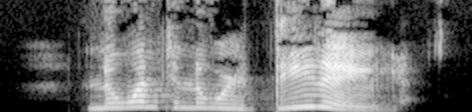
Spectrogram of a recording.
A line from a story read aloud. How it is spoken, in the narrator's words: Bitty hisses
